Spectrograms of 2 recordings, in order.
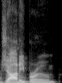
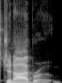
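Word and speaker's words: Johni Broome: read pron pronunciation guys it's not Johnny broom it's Janai broom and so I think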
